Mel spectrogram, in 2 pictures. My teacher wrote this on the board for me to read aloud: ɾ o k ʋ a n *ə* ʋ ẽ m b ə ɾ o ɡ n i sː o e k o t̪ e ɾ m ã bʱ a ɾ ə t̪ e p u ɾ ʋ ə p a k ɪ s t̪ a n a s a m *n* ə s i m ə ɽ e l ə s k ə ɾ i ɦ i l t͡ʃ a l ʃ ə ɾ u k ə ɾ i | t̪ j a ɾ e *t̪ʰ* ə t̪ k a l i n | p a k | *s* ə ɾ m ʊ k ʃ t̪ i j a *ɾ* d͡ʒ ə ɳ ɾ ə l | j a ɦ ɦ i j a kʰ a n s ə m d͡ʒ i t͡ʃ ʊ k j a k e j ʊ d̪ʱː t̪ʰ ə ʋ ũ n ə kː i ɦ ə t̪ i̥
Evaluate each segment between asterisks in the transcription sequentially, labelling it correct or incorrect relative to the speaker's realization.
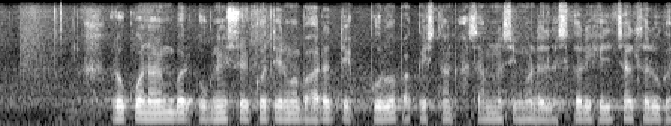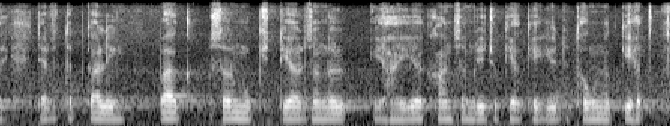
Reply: correct, correct, incorrect, correct, correct

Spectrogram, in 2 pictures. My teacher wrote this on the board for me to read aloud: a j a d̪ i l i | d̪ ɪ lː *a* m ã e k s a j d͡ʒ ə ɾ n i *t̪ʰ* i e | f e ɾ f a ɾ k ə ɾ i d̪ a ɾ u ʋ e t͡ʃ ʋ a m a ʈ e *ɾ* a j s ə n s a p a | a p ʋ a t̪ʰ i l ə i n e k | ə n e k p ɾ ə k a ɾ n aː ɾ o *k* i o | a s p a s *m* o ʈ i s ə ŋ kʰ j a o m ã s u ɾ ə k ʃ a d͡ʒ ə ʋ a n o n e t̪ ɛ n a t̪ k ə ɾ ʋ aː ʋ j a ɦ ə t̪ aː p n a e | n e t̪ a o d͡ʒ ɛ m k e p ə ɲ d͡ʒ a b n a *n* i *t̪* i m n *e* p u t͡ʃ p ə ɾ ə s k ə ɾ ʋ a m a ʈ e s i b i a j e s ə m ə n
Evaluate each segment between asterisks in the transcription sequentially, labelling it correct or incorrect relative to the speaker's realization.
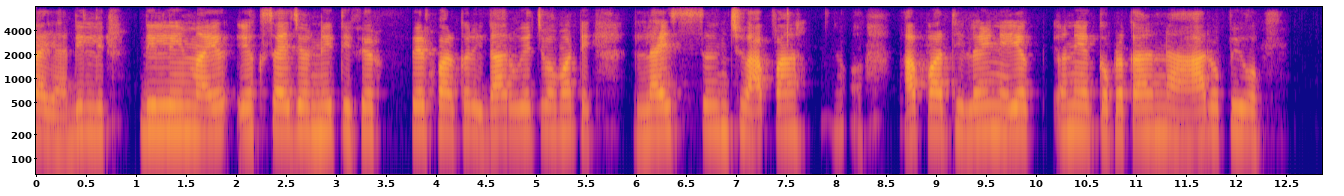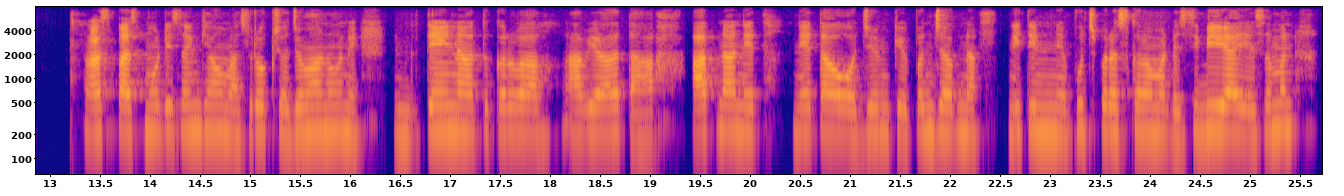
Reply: incorrect, incorrect, incorrect, incorrect, correct, correct, correct, correct

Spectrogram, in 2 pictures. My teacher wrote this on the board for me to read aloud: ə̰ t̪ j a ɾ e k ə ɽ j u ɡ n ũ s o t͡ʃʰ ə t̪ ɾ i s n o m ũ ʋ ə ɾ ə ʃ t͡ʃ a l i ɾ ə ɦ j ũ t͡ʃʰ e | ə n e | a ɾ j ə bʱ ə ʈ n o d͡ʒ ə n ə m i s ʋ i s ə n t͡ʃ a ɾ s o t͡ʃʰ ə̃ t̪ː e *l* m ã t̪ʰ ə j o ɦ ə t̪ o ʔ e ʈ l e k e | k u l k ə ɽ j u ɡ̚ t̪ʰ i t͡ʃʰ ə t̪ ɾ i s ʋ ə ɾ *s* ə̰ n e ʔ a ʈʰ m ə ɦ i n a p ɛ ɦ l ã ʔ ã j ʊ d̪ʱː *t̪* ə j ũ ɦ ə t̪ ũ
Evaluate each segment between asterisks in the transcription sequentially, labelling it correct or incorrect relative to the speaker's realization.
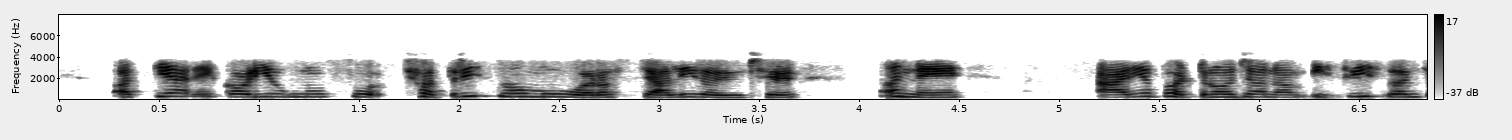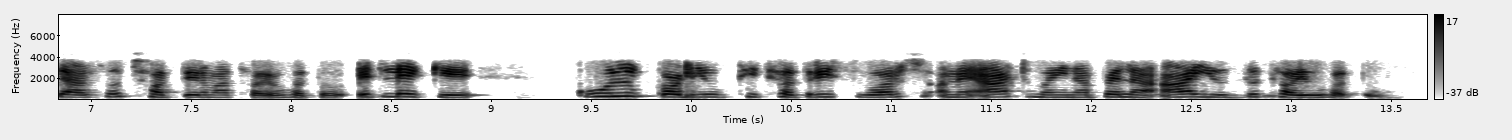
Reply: incorrect, incorrect, incorrect

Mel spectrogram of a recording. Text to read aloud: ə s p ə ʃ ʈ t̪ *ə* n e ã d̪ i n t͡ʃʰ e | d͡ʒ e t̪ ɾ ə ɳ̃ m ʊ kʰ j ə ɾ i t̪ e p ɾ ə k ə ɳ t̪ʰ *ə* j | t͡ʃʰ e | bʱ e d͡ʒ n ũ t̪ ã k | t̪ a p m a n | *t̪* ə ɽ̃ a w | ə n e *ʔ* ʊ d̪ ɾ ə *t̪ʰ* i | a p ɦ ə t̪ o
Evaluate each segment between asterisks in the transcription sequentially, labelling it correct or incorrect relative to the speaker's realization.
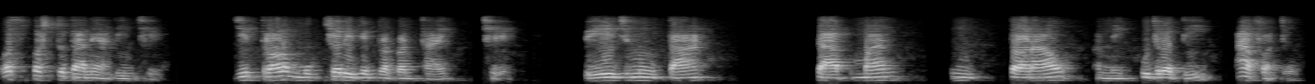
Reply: incorrect, incorrect, correct, incorrect, incorrect

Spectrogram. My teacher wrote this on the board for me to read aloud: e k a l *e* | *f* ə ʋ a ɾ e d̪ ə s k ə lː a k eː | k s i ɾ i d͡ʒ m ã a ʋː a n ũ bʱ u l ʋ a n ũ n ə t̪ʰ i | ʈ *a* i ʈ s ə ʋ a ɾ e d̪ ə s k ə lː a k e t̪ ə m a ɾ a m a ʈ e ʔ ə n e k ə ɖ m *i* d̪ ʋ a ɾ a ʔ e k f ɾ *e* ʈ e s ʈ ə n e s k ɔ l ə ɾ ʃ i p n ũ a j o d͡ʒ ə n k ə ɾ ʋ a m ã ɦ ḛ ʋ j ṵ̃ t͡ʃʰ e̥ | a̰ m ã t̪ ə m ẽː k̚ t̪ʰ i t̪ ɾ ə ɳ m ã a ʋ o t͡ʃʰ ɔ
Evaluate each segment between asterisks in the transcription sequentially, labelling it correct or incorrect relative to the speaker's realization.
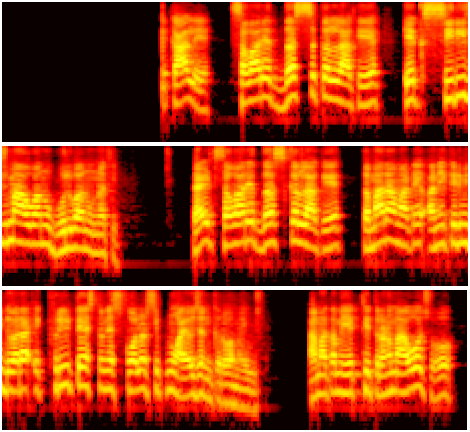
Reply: correct, incorrect, correct, correct, incorrect

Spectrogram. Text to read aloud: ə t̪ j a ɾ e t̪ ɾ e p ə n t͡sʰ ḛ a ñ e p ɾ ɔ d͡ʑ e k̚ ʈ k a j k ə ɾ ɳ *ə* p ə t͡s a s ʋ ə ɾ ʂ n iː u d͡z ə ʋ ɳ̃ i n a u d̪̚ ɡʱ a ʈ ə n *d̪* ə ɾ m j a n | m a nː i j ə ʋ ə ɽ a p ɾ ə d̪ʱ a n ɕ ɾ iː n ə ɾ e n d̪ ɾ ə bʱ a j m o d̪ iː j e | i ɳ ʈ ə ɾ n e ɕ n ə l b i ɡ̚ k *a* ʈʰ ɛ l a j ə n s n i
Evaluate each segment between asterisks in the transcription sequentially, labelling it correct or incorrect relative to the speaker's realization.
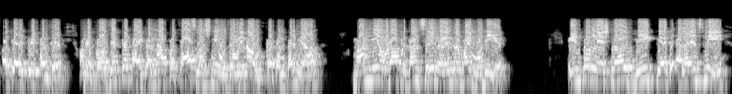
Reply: incorrect, correct, incorrect

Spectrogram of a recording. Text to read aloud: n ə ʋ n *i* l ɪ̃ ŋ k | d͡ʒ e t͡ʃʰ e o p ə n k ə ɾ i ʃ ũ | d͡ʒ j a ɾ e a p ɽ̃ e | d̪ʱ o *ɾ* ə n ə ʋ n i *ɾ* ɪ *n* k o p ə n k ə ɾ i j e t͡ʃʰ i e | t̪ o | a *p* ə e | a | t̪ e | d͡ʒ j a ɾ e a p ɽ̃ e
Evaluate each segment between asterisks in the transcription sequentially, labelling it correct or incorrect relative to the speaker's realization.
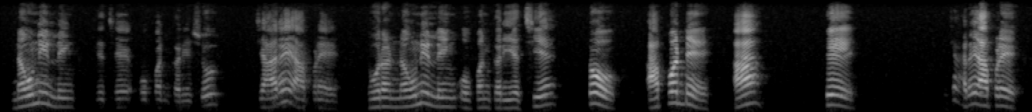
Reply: correct, correct, incorrect, incorrect, correct

